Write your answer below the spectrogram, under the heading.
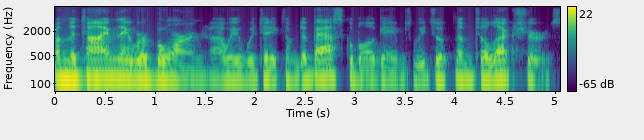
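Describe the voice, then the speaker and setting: Somewhat breathy and medium in pitch, a man talks at a moderate pace in a monotone, flat intonation. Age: 70s. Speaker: university president. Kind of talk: podcast interview. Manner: frequent fillers and restarts.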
